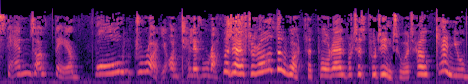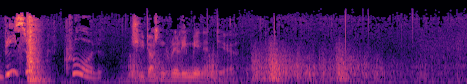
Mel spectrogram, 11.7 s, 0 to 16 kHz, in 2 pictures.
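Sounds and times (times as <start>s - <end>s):
steady rainfall: 0.0s - 11.6s
speech: 0.1s - 9.3s
low rumbling thunder: 6.2s - 11.6s.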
